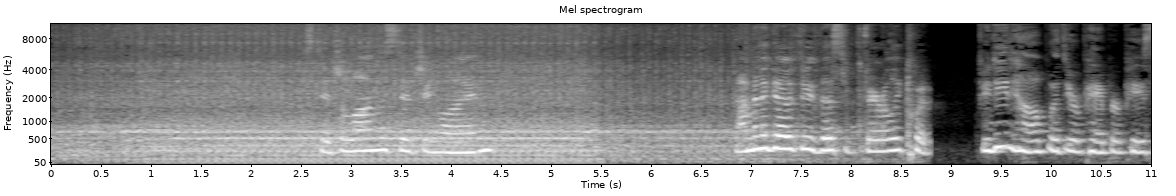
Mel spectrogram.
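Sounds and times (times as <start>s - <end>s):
sewing machine stitching: 0.0s - 8.5s.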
